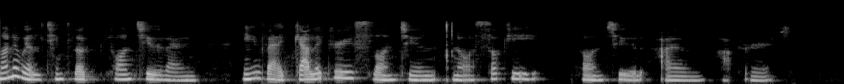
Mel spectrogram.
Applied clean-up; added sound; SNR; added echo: none; none; none; none.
